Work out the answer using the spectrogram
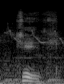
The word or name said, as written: txedy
